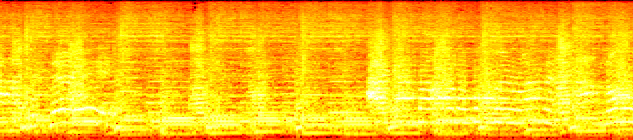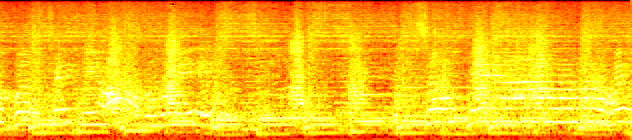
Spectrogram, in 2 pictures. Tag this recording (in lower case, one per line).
music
